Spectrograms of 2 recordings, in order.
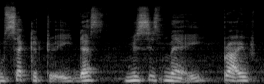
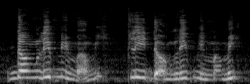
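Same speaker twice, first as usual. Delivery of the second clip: put-on child screaming; 7 semitones higher than usual. Mother recalls her son crying as the ambulance leaves, higher. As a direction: plead like a frightened little boy, easing off. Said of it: "I heard my baby screaming".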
